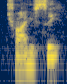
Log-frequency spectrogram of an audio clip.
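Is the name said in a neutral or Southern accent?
neutral. The name is said in a neutral accent.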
